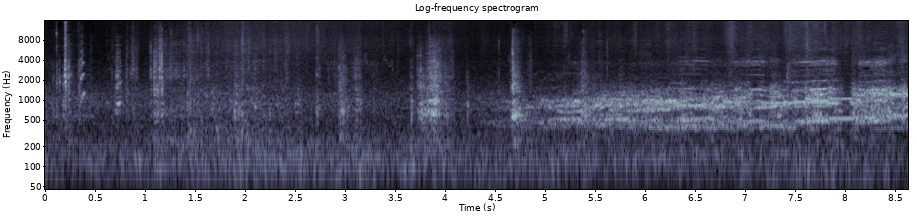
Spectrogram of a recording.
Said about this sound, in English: We walk into one of the coops, and Kenan picks up this very pretty speckled hen.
